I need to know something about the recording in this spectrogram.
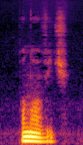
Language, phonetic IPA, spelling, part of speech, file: Polish, [pɔ̃ˈnɔvʲit͡ɕ], ponowić, verb, LL-Q809 (pol)-ponowić.wav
